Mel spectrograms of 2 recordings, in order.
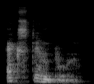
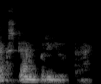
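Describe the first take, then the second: First: एक्सटेम्पोर said as eks-tem-por, ending on a full por; common wrong pronunciation. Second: एक्सटेम्परी said as eks-tem-pə-ri, four syllables ending in ri; correct pronunciation. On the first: Teacher asks class how to read word, gives common wrong reading. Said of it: "वो एक्सटेम्पोर नहीं होता". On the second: Teacher corrects class, gives exact reading, clear and plain. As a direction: give एक्सटेम्परी its proper ending, pə-ri. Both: Shown as a demonstration.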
